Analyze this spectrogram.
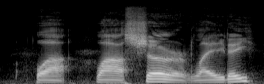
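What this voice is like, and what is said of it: Put-on Southern drawl. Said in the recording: “Can you do like a southern drawl ... Are you Forrest Gump right now? ... He's a southern drawer.”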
